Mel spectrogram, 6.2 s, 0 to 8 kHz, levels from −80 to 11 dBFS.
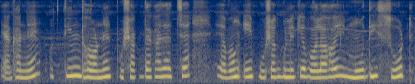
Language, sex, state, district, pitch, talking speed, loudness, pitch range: Bengali, female, Tripura, West Tripura, 270 Hz, 135 wpm, -12 LUFS, 255-285 Hz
